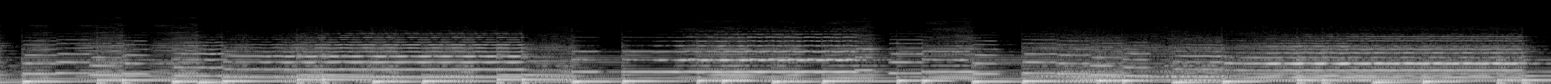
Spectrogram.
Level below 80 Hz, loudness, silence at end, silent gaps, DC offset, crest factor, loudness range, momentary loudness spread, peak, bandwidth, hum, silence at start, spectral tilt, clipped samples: -32 dBFS; -17 LUFS; 0 s; none; under 0.1%; 16 dB; 1 LU; 5 LU; 0 dBFS; 5.6 kHz; none; 0 s; -9.5 dB/octave; under 0.1%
